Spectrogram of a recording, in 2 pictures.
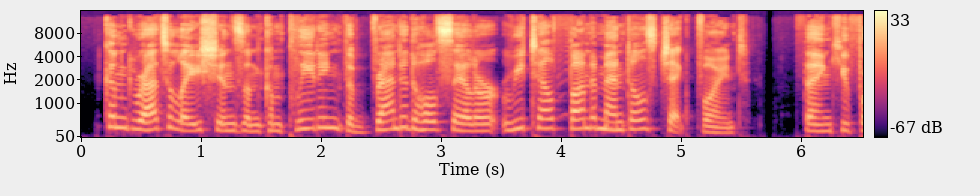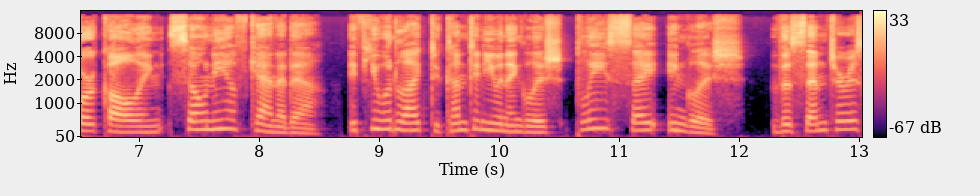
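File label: French Canadian, English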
